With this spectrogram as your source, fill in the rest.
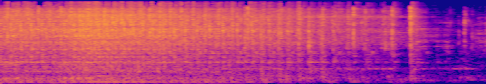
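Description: A sewing machine runs a continuous, close, buzzing stitch through blouse fabric, holding a steady hum before a couple of clicks near the end as it slows.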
